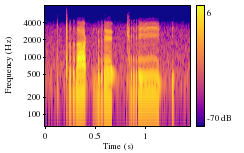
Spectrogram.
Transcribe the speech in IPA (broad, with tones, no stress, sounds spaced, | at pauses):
t r a˥˩ k̚ r e˦˥ ʔ k r i˥˩ ʔ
